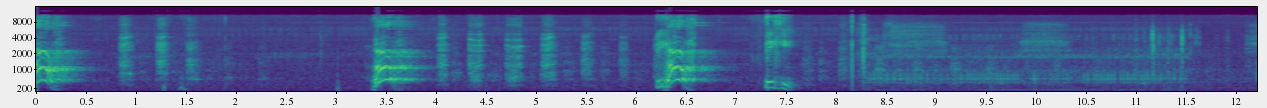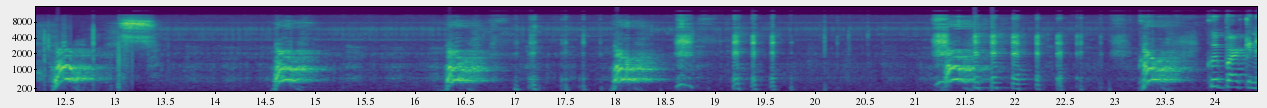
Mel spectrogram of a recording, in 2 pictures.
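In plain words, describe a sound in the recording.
A Pembroke Welsh corgi barks in short bursts.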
